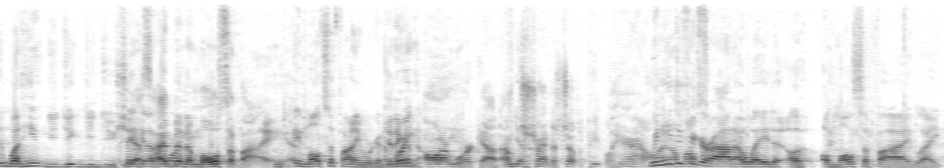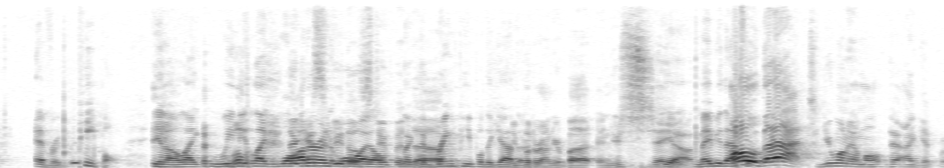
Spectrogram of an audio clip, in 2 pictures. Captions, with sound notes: >> Yes. >> So did you shake it up for them? >> Yes, I've been emulsifying it. >> Emulsifying, we're going to bring- >> Getting an arm workout. I'm trying to show people here how I emulsilate. >> Emulsified like every people. >> [LAUGH] >> You know, like we need water and oil to bring people together. >> You put it around your butt and you shake. >> Yeah, maybe that's what- >> That, you want to emulsify.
